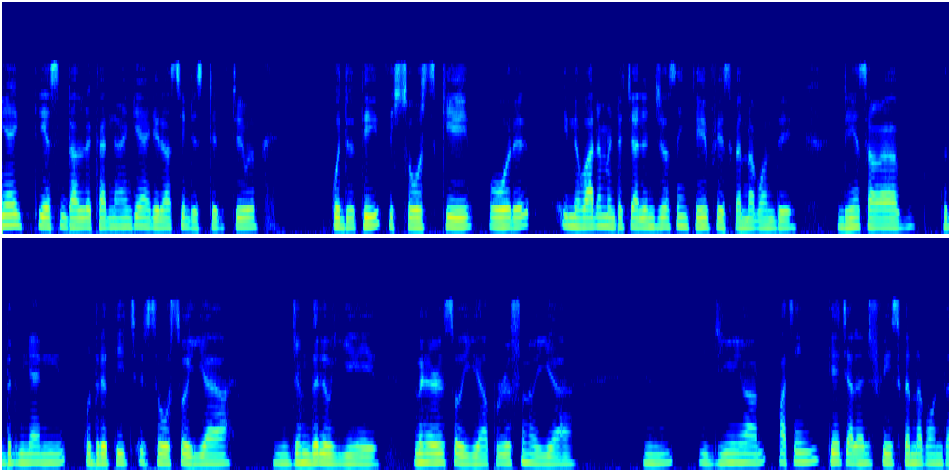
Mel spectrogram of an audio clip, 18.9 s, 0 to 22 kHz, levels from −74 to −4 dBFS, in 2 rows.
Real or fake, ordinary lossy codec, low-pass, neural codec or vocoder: fake; none; 7.2 kHz; codec, 16 kHz, 1 kbps, FunCodec, trained on LibriTTS, 50 frames a second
